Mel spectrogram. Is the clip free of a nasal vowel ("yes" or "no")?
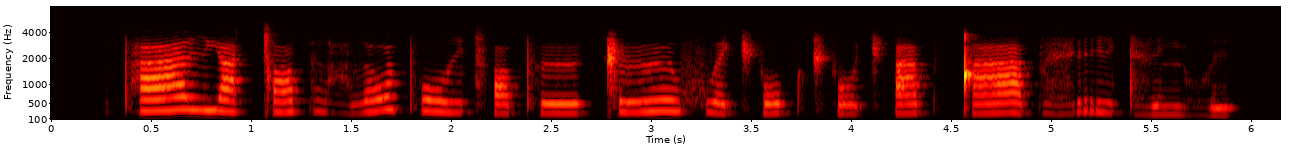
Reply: yes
